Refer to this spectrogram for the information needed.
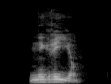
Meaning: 1. pickaninny 2. brownie
- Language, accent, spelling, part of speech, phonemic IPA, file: French, France, négrillon, noun, /ne.ɡʁi.jɔ̃/, LL-Q150 (fra)-négrillon.wav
